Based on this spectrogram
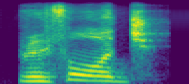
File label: "reforge", Indian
